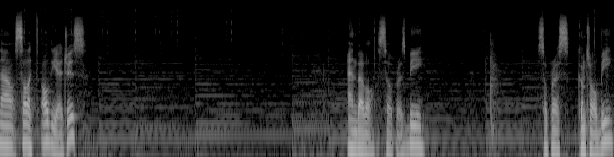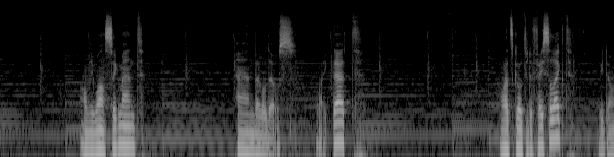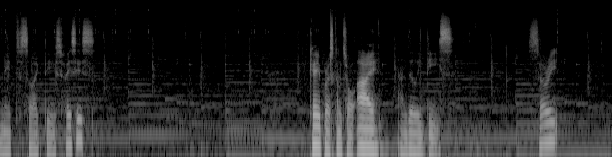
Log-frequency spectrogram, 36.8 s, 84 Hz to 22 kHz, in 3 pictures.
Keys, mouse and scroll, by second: 7.4 ctrl+b, 9.9 `, 11.8 ctrl+b, 22.9 3, 23.9 shift+click, 29.3 shift+click, 31.2 ctrl+i, 32.7 x, 34.0 ctrl+z, 35.6 shift+click.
